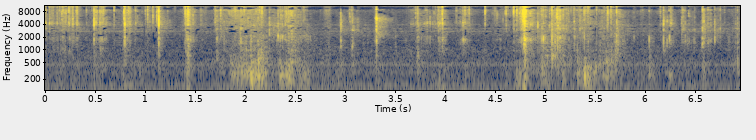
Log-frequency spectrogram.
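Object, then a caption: Bar of soap. A small solid blue-and-white striped bar of soap is held in the hand while a utility knife blade scrapes and shaves its surface into flakes. The sound is a quiet run of dry, crisp scraping and crackling ticks, bright and high, with some soft lower shaving swells in between.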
